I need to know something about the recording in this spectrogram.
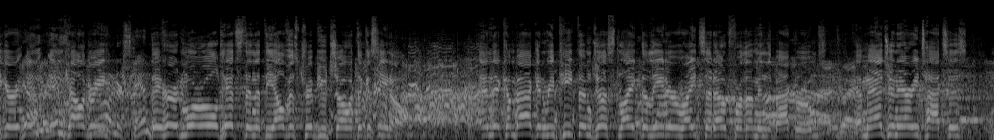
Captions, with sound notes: from the top. The honourable government house leader. >> Well, Mr. Speaker, in Calgary they heard more old hits than the Elvis tributes show at the casino. [Laughter] and they come back and repeat them just like the leader writes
